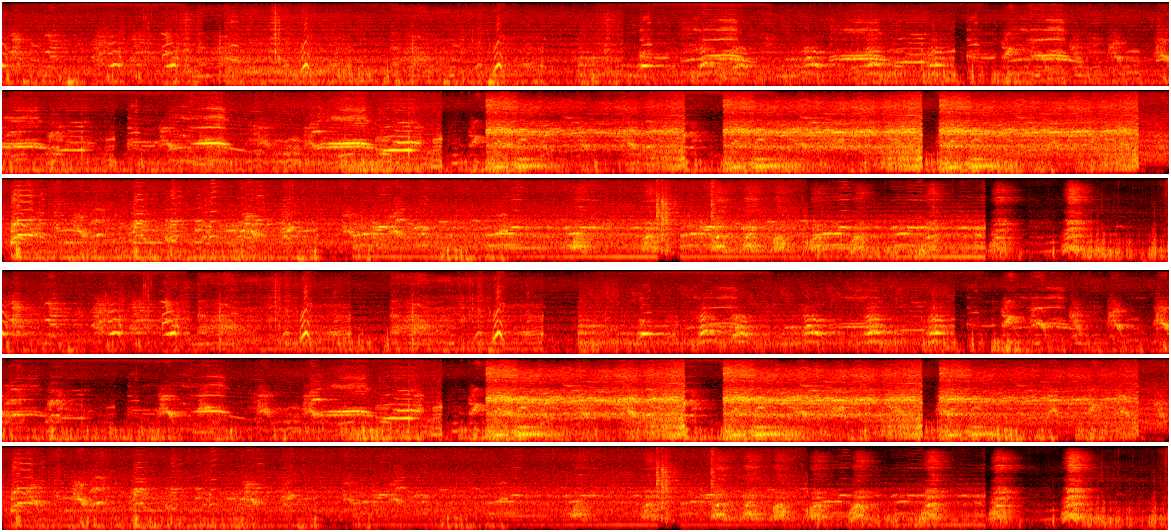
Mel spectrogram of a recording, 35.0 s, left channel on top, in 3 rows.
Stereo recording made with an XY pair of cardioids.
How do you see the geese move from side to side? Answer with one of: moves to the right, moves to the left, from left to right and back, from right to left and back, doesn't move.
from left to right and back.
